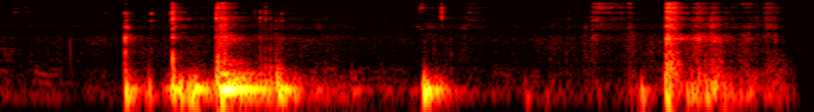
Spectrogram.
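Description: A man taps a microphone on its stand.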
